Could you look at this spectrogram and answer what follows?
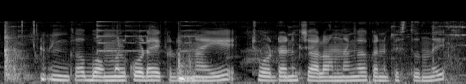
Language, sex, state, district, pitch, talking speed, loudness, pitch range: Telugu, female, Andhra Pradesh, Manyam, 185 Hz, 105 wpm, -17 LUFS, 180-195 Hz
